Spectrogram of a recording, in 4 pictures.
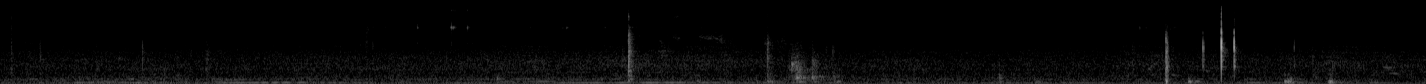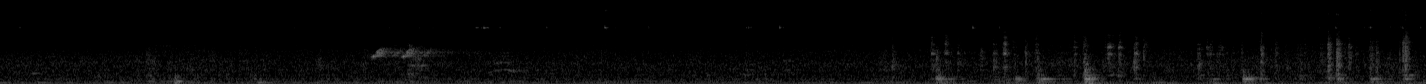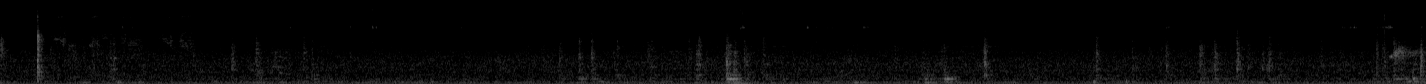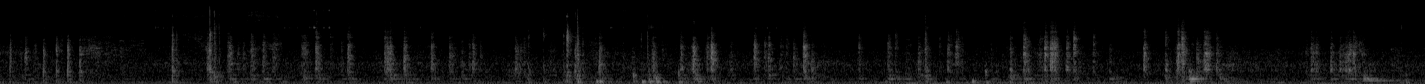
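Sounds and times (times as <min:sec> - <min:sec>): kitten claws scratching: 0:05.3 - 0:08.4, 0:11.4 - 0:13.2, 0:23.6 - 0:32.4, 0:42.1 - 0:51.0
sharp click: 0:11.6 - 0:12.5.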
